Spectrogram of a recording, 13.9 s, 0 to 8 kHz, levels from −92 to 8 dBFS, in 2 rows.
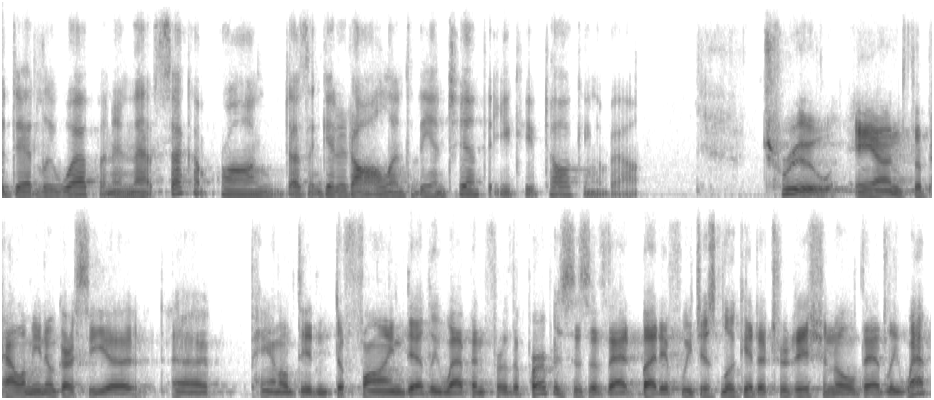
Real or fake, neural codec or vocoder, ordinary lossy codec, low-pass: real; none; Opus, 32 kbps; 7.2 kHz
